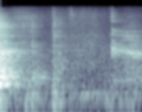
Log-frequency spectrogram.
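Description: A pause between sentences of speech: quiet room tone, with a soft breath drawn in near the end before the speaker goes on.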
